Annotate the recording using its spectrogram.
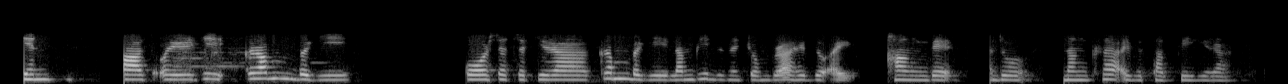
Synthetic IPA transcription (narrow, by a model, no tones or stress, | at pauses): ten | pasojɾɡikɾɐmbɐɡi | koɾsɐt͡ʃɐt̚kiɾakɾɐmbɐɡilɐmbindɯnɐt͡ʃombɾa̰ɦajb̚duʔɐ̰j | haŋde | ɐdu | nɐŋkʰɾaɐ̰jbɐtʰɐk̚biɡiɾa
